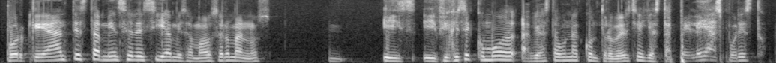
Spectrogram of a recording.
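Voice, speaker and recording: This man preaches at a church service in a Mexican accent, giving an informal, didactic sermon that includes Bible reading and frequent checks that people are following. His voice sits on the high side with a warm tone, and his pace is moderate. It's studio quality with no room sound.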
